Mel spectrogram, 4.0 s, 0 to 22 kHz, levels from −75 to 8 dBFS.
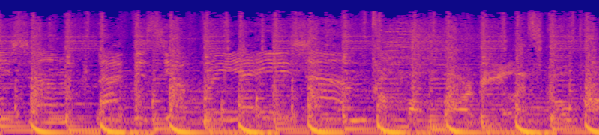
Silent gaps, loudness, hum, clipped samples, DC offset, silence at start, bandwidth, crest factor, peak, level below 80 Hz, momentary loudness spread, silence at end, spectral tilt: none; -13 LUFS; none; under 0.1%; under 0.1%; 0 s; 17 kHz; 12 dB; 0 dBFS; -16 dBFS; 1 LU; 0 s; -4 dB/octave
